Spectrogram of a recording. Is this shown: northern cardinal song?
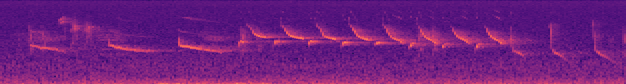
yes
